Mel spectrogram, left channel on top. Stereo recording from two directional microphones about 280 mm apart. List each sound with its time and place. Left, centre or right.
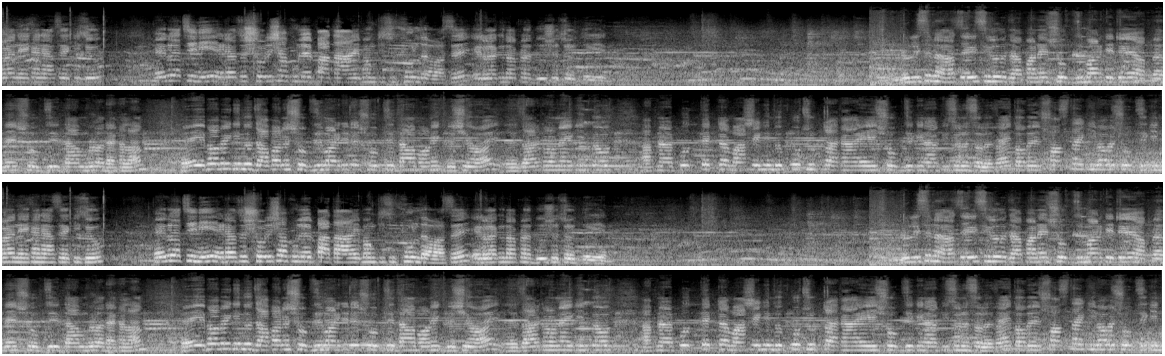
0.0 s speech: centre
9.0 s speech: centre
